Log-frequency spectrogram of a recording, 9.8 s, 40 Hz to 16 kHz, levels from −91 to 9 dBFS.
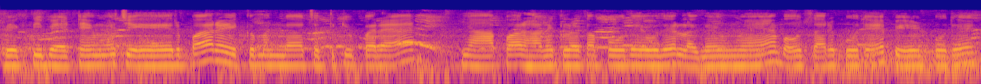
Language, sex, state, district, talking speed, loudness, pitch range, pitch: Hindi, male, Chandigarh, Chandigarh, 185 wpm, -14 LUFS, 150-160 Hz, 155 Hz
